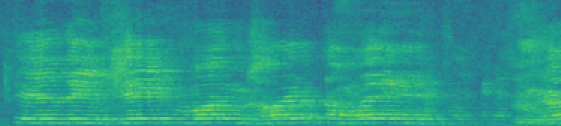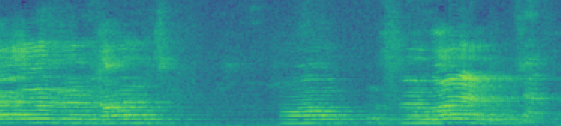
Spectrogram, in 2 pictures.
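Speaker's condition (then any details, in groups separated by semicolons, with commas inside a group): Cerebral palsy; needs help dressing, eating, toileting; can be difficult to understand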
